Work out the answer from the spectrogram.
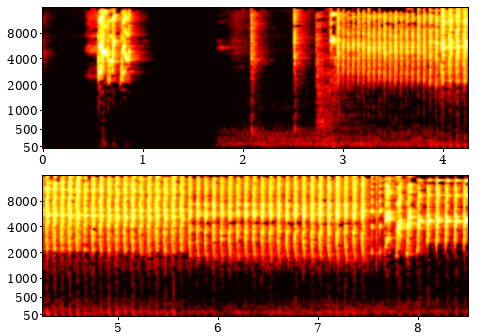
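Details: Lovebird giving a long ngekek chatter, used as a lure to call a rival: a few brief squeaks, then a sustained rapid grating trill lasting over five seconds.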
